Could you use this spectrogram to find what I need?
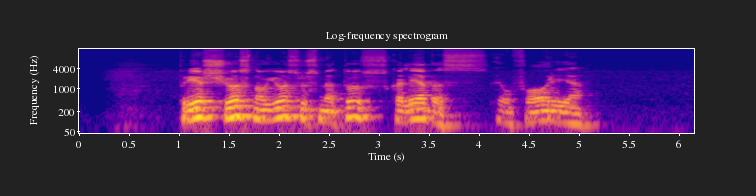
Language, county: Lithuanian, Vilnius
